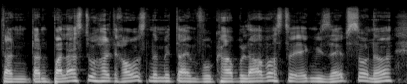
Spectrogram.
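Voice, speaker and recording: An ordinary speaking voice at medium pitch comes from a man in a very clean recording with a silent background. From Germany. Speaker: podcast co-host. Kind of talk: casual chat.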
